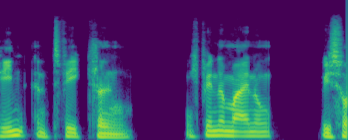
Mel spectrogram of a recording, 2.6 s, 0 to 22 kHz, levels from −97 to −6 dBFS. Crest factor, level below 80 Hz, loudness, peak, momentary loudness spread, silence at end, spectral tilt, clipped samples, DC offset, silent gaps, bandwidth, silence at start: 18 dB; -48 dBFS; -20 LUFS; -2 dBFS; 17 LU; 0 s; -5.5 dB/octave; under 0.1%; under 0.1%; 1.05-1.25 s, 2.14-2.38 s; 12.5 kHz; 0 s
